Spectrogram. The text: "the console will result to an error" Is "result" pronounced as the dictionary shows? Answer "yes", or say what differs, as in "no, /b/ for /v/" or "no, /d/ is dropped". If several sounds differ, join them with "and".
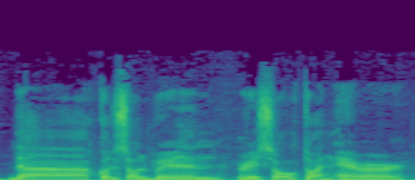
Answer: no, /s/ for /z/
